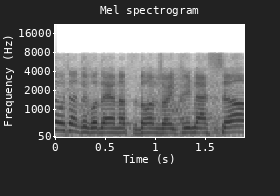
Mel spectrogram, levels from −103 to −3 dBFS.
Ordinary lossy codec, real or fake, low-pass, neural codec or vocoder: none; fake; none; codec, 16 kHz, 0.5 kbps, FunCodec, trained on Chinese and English, 25 frames a second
